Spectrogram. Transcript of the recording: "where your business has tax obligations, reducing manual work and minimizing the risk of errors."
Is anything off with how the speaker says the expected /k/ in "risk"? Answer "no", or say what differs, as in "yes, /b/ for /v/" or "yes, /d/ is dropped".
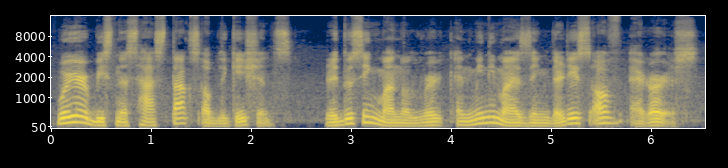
yes, /k/ is dropped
